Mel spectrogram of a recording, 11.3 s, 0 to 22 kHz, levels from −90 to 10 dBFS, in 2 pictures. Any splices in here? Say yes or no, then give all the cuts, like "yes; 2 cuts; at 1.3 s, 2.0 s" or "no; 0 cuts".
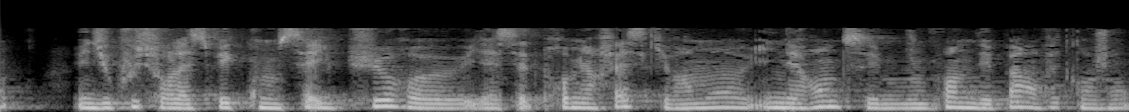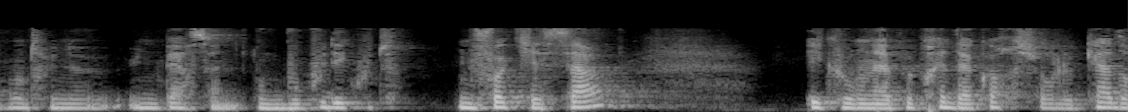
no; 0 cuts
